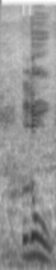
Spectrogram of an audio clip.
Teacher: vokal termasuk ke dalam vokal belakang karena bibir membulat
